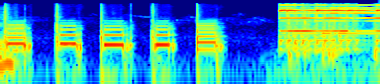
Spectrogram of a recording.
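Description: Cartoon phone keypad beeping as buttons are pressed, a quick run of about six short beeps, then a telephone ringing starts near the end with steady high tones.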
